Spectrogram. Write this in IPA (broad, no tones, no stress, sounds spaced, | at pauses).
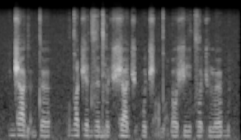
d͡ʒ a ɡ a̰ d t œ | dˤ i t͡ʃ ɛ d z ɛ d j o t͡ʃ ʃ a t͡ʃ o̰ p o t͡ʃ a̰ dˤ a̰ ɠ ɔ ʃ i t͡s ɔ t͡ʃ m œ b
